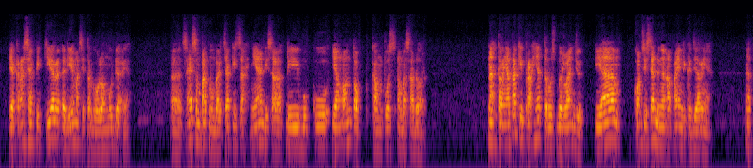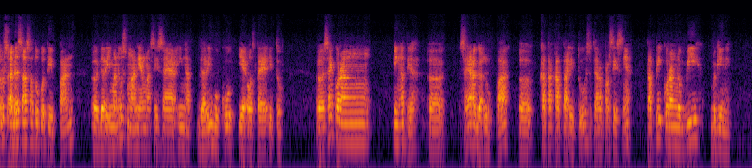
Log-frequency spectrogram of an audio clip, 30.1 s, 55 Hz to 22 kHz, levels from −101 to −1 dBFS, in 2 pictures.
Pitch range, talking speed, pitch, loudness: 115-155 Hz, 140 wpm, 125 Hz, -27 LUFS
